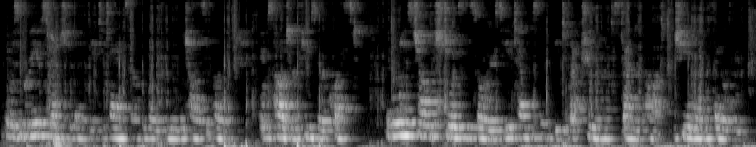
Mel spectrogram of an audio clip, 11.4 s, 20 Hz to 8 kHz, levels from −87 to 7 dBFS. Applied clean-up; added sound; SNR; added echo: classical method WPE with log-MMSE.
